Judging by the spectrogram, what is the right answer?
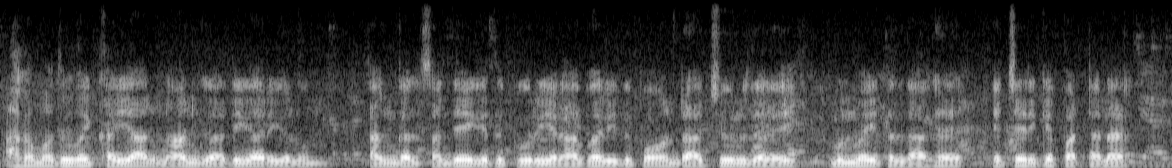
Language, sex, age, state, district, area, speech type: Tamil, male, 18-30, Tamil Nadu, Kallakurichi, rural, read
